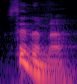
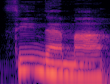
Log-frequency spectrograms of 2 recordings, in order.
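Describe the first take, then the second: First: "Cinema" as SIN-uh-muh, first syllable strong, rest weak; correct with schwas. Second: "Cinema" as SI-NE-MA with even full vowels; incorrect full vowels. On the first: Teacher modelling the correct "Cinema" for practice. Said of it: "Make the weak syllables quiet and the strong syllables loud". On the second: Teacher modelling the wrong "Cinema" to avoid. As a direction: give "Cinema" three equal full vowels. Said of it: "the incorrect pronunciation, which is without schwa sounds or stress". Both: Shown as a demonstration.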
